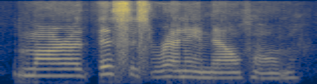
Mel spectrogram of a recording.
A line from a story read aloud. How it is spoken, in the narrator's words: Ryanson said wearily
